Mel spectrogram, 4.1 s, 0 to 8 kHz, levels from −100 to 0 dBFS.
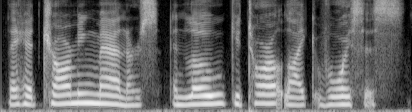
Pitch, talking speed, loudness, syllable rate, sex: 220 Hz, 130 wpm, -15 LUFS, 3.4 syllables/s, female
